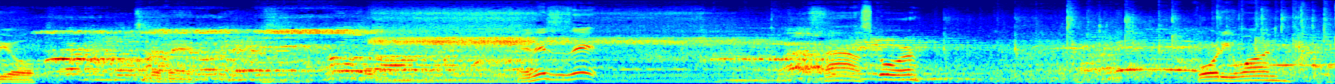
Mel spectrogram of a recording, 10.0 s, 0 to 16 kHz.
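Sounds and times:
people talking: 0.0s - 4.5s
steady high-pitched tone: 0.3s - 7.1s.

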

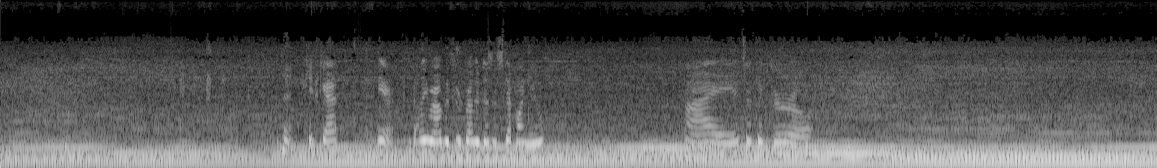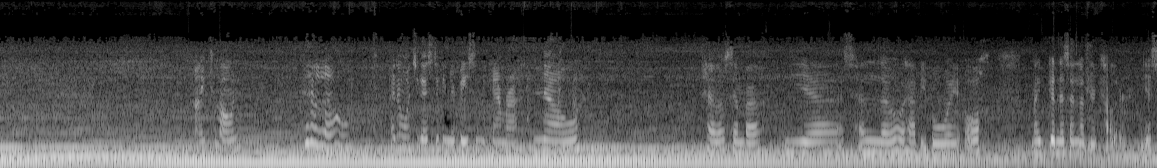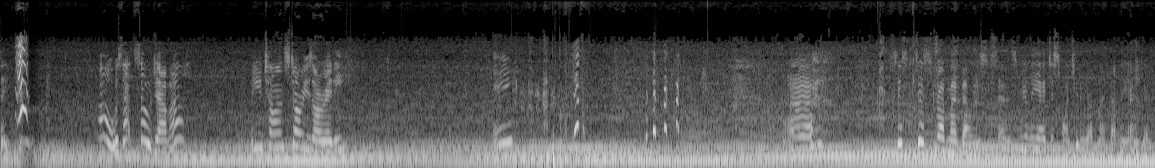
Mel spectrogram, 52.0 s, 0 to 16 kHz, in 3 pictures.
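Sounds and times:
lawn mower engine running: 0.0s - 52.0s.

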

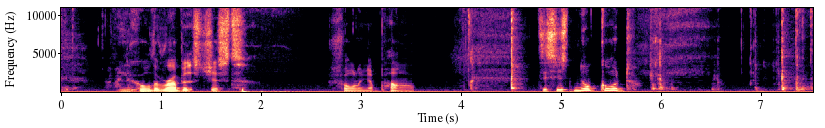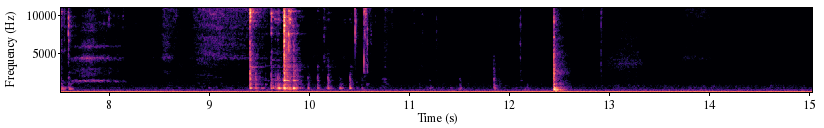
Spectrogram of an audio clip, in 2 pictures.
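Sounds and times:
steady low hum: 0.0s - 15.0s.

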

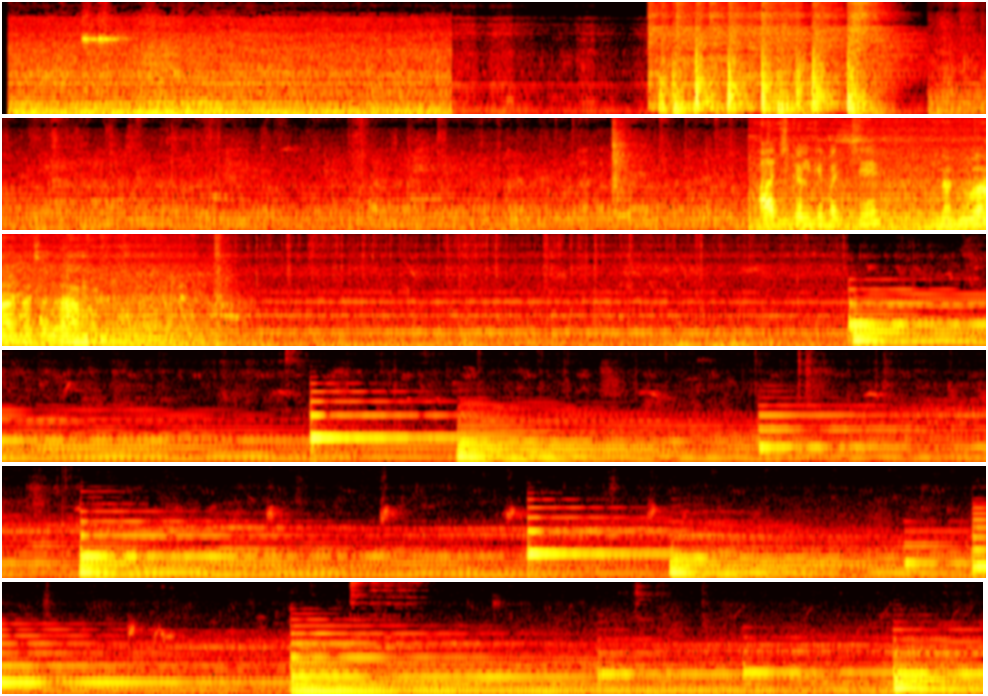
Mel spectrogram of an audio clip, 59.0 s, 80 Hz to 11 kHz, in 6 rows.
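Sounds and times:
road traffic noise: 0.1s - 5.2s, 9.1s - 52.1s
voices: 9.3s - 25.9s
crackling hiss: 21.4s - 29.0s.

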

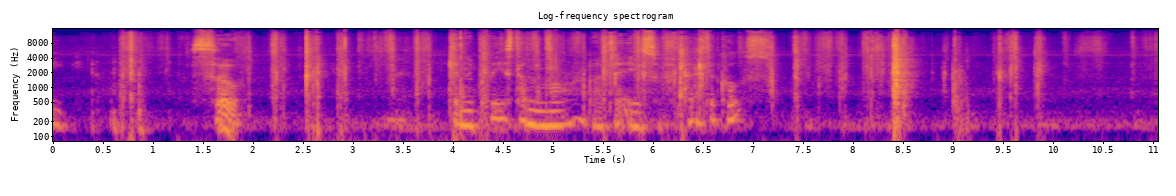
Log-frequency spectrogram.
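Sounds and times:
cards being shuffled: 0.6s - 11.0s.

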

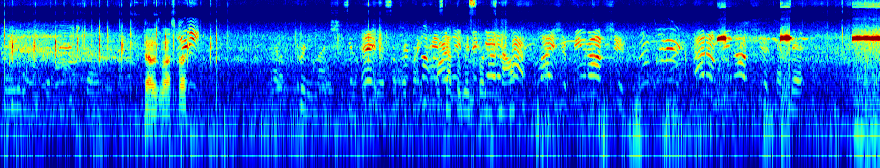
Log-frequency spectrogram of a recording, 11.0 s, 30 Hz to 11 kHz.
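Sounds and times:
referee's whistle blasts: 8.9s - 11.0s.

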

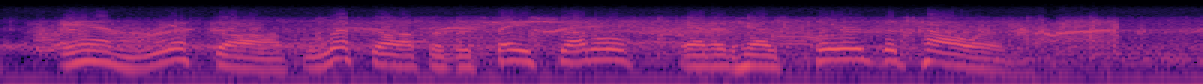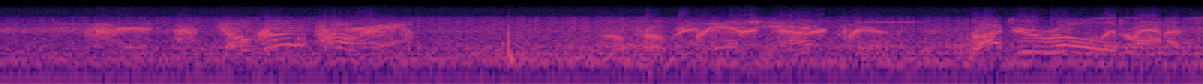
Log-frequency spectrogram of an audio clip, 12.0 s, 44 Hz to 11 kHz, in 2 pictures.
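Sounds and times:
hissy radio channel: 0.0s - 12.0s
radioed voice fragments: 0.0s - 12.0s.

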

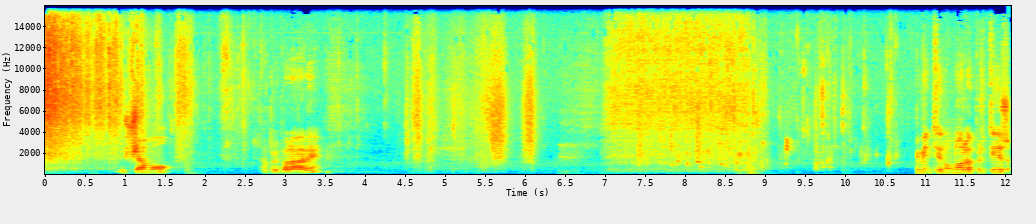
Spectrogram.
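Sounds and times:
rustling and handling: 0.0s - 2.8s, 4.4s - 6.2s.

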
